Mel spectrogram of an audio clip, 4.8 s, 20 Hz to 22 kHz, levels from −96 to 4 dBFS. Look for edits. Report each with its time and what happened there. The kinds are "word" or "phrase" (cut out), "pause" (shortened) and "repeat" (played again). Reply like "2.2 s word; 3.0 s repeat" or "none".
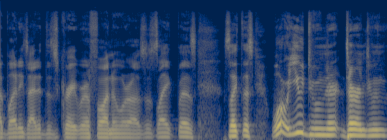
none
